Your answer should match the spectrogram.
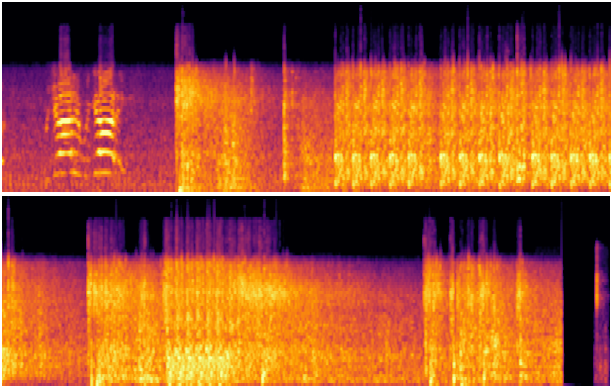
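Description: Gunfire during a battle at an outpost, with sustained, loud bursts of automatic fire and heavy shots sounding close and almost continuous, briefly broken by shouted voices early on.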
